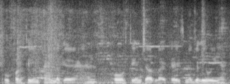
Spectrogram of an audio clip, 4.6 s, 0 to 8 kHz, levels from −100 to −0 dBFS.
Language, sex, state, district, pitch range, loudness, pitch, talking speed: Hindi, male, Uttar Pradesh, Saharanpur, 95-105 Hz, -15 LUFS, 100 Hz, 180 wpm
